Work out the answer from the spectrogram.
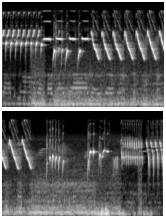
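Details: Timbrado canary melody: a quick high trill, then a series of loud down-slurred whistled notes repeated roughly every third of a second, some scattered chirps, and a closing rolling trill over faint low noise.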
